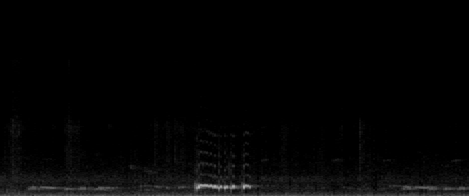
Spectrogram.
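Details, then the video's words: Indonesian local zebra dove giving its crisp 'ngeristal' song, used as a lure so other zebra doves sing back. Soft drawn coos surround one loud burst of six fast stuttered notes in the middle. "Perkutut Lokal Gacor RAJA PIKAT Suara Ngeristal Paling Ampuh Bikin Semua Perkutut Nyaut Gacor"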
